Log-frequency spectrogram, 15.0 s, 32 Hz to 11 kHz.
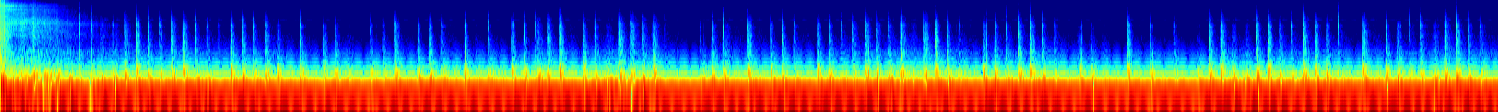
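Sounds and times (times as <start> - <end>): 
epic cinematic drum beats: 0.0 - 14.9.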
